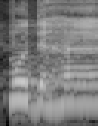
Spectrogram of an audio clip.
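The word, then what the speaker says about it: مُدْهَامَّتَانِ: Bacanya juga harus panjang karena dia rimbun banget. Sehingga bacanya Mudhammatan.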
